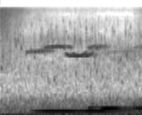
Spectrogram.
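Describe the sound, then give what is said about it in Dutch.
A long, steady whale call hums over a deep underwater rumble, its tone stepping slightly higher partway through, with a faint thin whistle drifting above it. “We halen scholen vissen in, walvissen zelfs, en navigeren door plastic soep.”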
